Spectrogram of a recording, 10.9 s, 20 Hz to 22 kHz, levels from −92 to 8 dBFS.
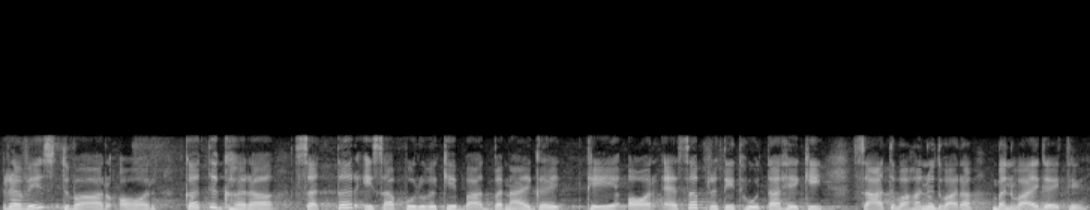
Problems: background sounds at intervals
